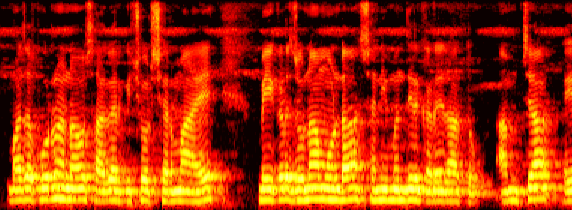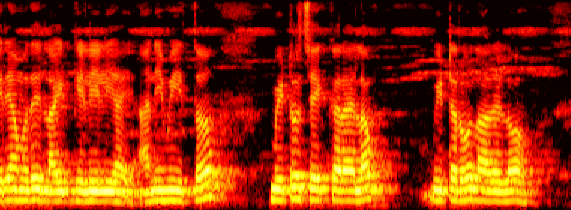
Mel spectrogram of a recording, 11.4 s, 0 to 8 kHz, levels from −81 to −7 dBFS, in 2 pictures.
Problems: none marked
